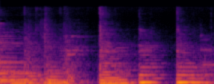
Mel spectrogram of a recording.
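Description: Acoustic guitar strumming chords: three strums about a second apart, the sound dropping away briefly before the second and third as the strings are damped.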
